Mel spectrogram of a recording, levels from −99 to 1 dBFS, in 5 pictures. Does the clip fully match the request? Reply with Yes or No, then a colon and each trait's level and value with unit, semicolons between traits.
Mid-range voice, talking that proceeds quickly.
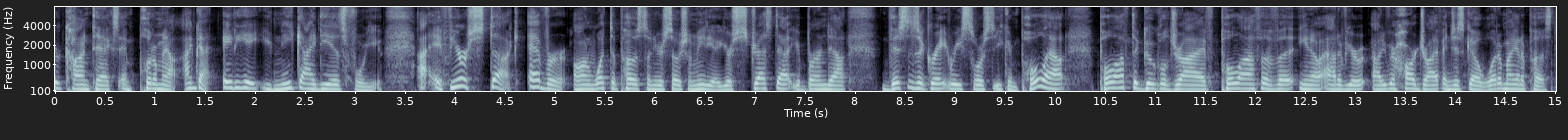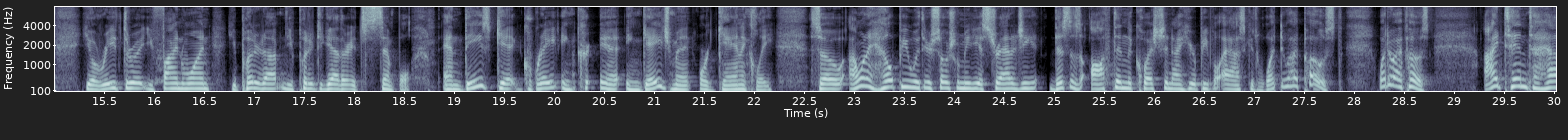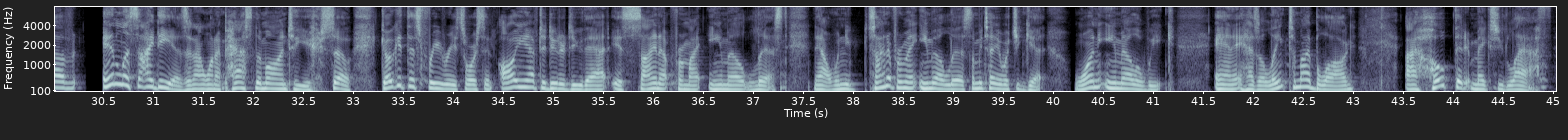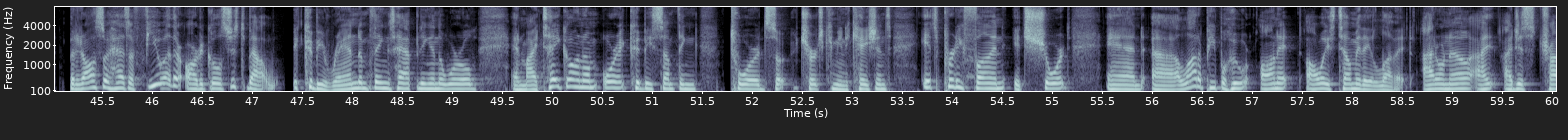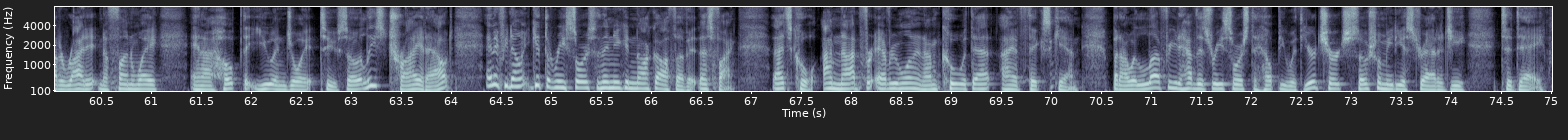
Yes: medium, 170 Hz; fast, 260 wpm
